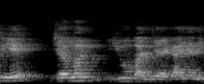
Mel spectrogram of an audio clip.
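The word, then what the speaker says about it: über: उ है वो हम लेंगे तो यह जर्मन य बन जाएगा यानी कि उ और इससे अल्फाज बनते हैं उ उ यानी के क्लॉक घड़ी इसी तरीके से यूब य यहां पर आवाज फ्लैट हो जाएगी क्योंकि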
